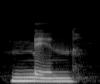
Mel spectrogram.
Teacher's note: doing to block off the airflow with the first sound um the lips are together and with the um we block it by raising the tongue so it should be quite nasal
